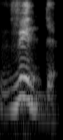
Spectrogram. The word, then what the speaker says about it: with: విత్. దీన్ని విత్ అనొచ్చు, విత్ దాలా పలకచ్చు అండి, తాలా పలకచ్చు, రెండు కూడా కరెక్టే.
